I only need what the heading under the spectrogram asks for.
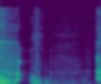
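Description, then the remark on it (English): A loud cough from a man in a couple of sharp bursts, with a short throaty rasp between them and a brief pause, then another harsh burst at the end. “I was like, now he's got a cough.”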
